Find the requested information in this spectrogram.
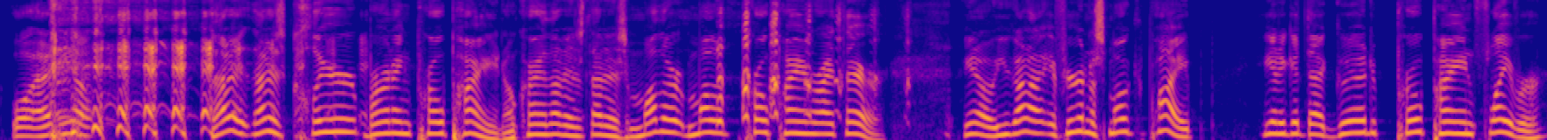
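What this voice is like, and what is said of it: Poor Hank Hill cartoon voice impression. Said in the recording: “A Hank Hill accent? ... attempt at a Hank Hill accent. I was actually pretty terrible.”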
